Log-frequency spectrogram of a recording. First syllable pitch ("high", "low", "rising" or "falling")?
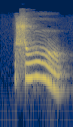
falling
